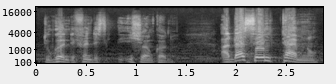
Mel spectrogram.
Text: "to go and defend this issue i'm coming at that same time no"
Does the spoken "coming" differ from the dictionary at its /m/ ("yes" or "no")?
yes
